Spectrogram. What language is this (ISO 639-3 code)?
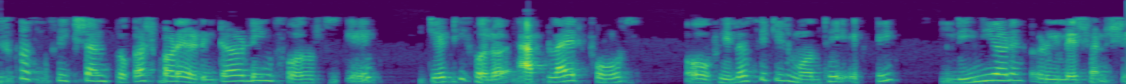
ben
